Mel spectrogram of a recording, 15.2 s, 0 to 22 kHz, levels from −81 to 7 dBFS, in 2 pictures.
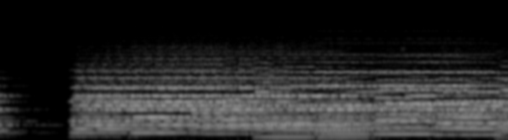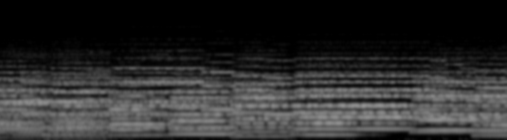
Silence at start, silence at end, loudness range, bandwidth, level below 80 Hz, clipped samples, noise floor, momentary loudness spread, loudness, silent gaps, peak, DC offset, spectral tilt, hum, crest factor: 0 s; 0 s; 2 LU; 16 kHz; -74 dBFS; under 0.1%; -71 dBFS; 4 LU; -31 LUFS; none; -18 dBFS; under 0.1%; -5 dB/octave; none; 14 dB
